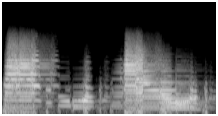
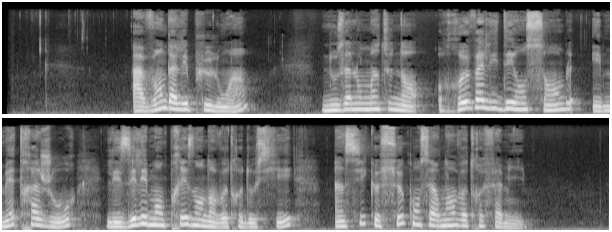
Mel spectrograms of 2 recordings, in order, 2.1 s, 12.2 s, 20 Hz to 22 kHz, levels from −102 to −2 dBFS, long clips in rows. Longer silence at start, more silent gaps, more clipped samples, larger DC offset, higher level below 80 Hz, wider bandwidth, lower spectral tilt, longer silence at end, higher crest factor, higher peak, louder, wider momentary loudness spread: second, 0 s vs 1.3 s; neither; neither; neither; about the same, -50 dBFS vs -46 dBFS; second, 7.6 kHz vs 16.5 kHz; about the same, -5.5 dB/octave vs -4.5 dB/octave; second, 0.1 s vs 0.85 s; about the same, 14 dB vs 18 dB; second, -8 dBFS vs 0 dBFS; second, -21 LUFS vs -17 LUFS; about the same, 11 LU vs 9 LU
